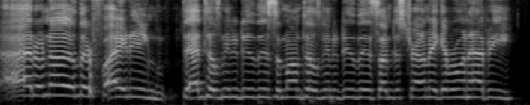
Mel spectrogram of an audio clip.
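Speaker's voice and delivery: put-on high, sing-song overwhelmed child; fretful little kid. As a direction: whine like a kid caught between arguing parents. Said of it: "like, some little kid in between mom and dad".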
